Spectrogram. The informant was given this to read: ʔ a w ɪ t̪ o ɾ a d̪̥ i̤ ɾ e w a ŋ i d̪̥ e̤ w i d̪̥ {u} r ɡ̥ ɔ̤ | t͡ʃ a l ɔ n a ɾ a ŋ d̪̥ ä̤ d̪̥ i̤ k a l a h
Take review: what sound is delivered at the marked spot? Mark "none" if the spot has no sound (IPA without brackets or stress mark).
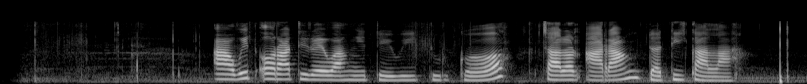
u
